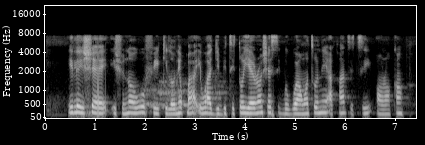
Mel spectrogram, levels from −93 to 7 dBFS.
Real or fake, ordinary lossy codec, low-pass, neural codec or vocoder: real; none; 7.2 kHz; none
